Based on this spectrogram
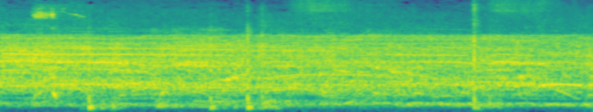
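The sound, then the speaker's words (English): A woman shotgunning a beer amid a loud, steady crowd roar, with a few sharp cracks and pops standing out over the constant chatter and cheering of many voices. “That, of course, is Kyle Larson's wife shotgunning a beer if you're watching it on MAV TV.”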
